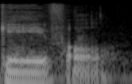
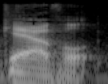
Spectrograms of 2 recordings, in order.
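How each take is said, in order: First: The first vowel is a long a. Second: The first vowel is a short a. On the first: The speaker calls it right. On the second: The speaker calls it wrong.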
